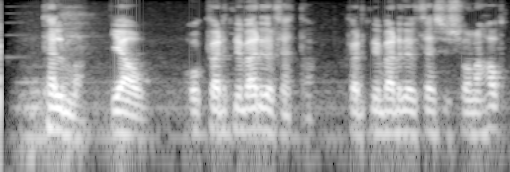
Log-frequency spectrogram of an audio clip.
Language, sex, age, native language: Icelandic, male, 20-29, Icelandic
